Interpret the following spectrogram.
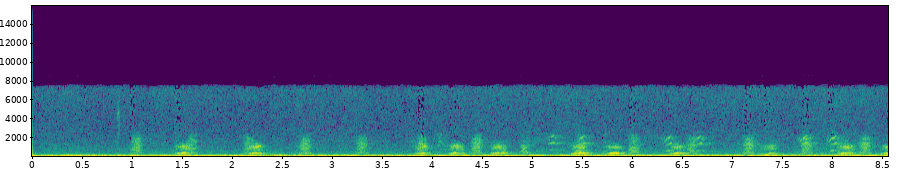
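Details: Nine-month-old male dog Lubim in a defense test, barking steadily in quick repeated bursts about twice per second, each bark short and punchy, over a constant low background rumble.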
